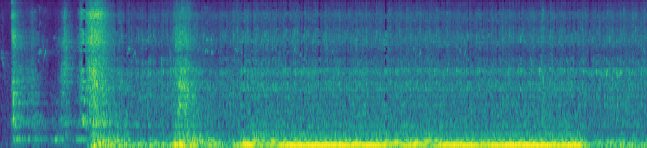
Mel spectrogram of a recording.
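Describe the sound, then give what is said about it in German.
An Oldsmobile car engine cranks and starts with a burst of noise, then settles into a steady, loud, low rumbling idle that continues until it briefly dips near the end. “Aber tatsächlich hast du, du hast das Oldsmobile gefunden.”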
